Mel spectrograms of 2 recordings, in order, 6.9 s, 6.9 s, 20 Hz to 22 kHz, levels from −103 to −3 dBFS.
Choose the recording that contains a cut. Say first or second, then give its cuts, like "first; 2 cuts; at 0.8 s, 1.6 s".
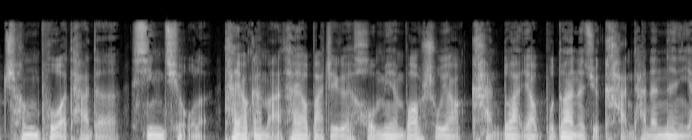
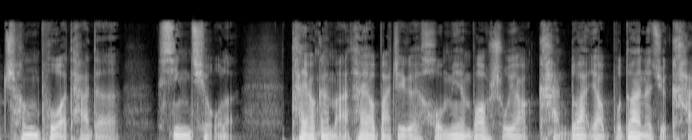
first; 2 cuts; at 1.3 s, 2.2 s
